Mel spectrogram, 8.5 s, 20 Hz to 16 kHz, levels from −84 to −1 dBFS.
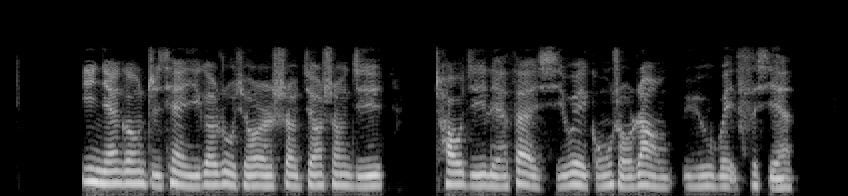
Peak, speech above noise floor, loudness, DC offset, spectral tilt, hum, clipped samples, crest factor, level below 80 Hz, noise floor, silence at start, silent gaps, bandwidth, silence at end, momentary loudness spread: -6 dBFS; over 67 dB; -23 LUFS; under 0.1%; -6.5 dB/octave; none; under 0.1%; 18 dB; -62 dBFS; under -90 dBFS; 0.8 s; 4.20-4.35 s; 7.4 kHz; 0.55 s; 8 LU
